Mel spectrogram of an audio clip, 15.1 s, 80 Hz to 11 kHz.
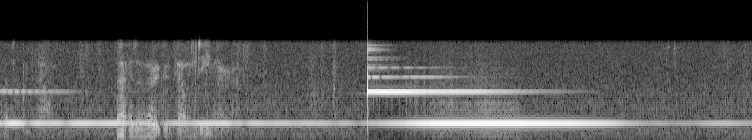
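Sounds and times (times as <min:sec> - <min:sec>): temple bell struck with wooden striker: 0:00.0 - 0:10.9.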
